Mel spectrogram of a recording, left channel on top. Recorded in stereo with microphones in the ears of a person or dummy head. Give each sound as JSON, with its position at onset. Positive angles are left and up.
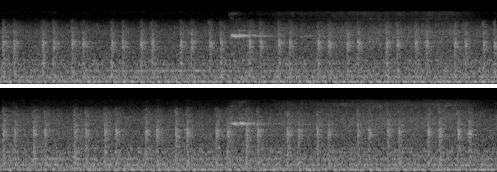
{"t": 2.3, "sound": "a running tap", "side_deg": 30, "distance_m": 6.0}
